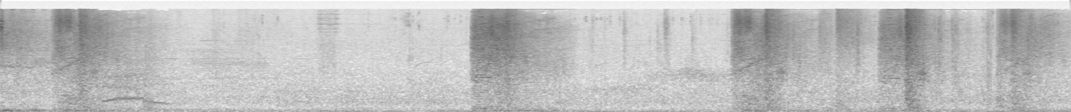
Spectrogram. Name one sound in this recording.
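Fantasy game combat effects whoosh and crash in short bursts.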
